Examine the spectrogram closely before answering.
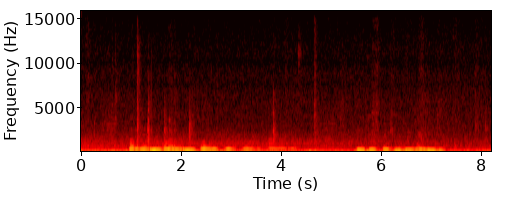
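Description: A young woman hums a short tune close by.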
